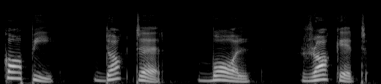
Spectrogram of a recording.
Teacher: उदाहरण के लिए कॉपी, डॉक्टर, बॉल, रॉकेट आदि में न तो आ ध्वनि है और न ओ, बल्कि इनके बीच की ध्वनि है। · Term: आगत ध्वनि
